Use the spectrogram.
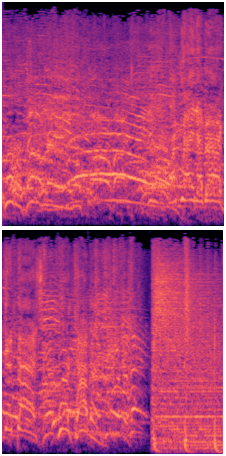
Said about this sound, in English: They're yelling, Ole, Ole.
